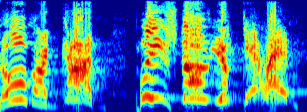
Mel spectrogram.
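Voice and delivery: high, loud frantic wife's cry; panicked shout. Retold or imitated. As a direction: scream it as a terrified wife.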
